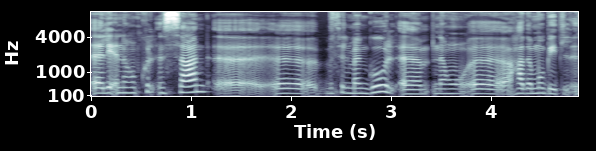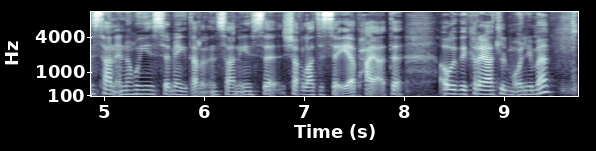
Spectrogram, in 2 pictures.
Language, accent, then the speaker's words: Arabic; Iraq; accent: Iraqi; now in Hamm, Germany; يعني أنا بالمناسبة دا أحكي اللغة مو العربية، دا أحكي اللهجة العراقية، فبس أتمنى أنه يعني اللهجة العراقية العربية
